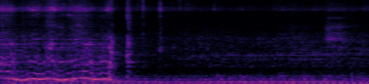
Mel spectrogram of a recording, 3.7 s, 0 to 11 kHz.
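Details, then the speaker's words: 1984 Mazda RX-7 swapped with a Ford V8 (302/351 Windsor, C4, HEI distributor): slow wavering cranking, fires only occasionally after switching to 351 Windsor firing order; janky spark plug wires suspected. "We got the engine on the correct firing order now, as every once in a while it'll hit."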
